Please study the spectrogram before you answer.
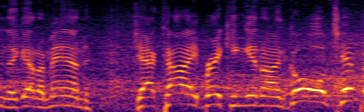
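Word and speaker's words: Xhekaj: I was calling him Jakai earlier, but listening to the Montreal Canadians uh uh broadcast where his brother plays for Montreal, they're calling him Jackie.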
